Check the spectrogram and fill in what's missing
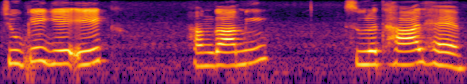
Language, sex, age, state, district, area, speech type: Urdu, female, 18-30, Bihar, Gaya, rural, spontaneous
